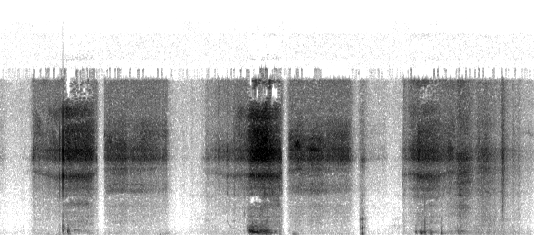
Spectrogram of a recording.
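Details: Female West Highland White Terrier fast asleep: hissing, snuffly breaths every second or two with rough nasal noise; snoring.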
